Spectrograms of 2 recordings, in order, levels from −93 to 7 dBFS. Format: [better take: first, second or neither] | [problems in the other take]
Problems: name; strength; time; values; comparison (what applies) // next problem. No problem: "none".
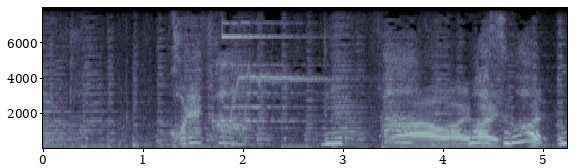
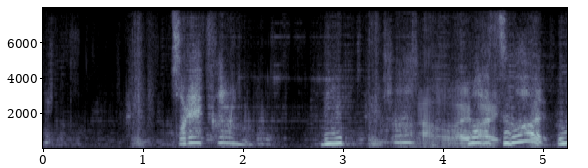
first | noise reduction (neural separator model SepFormer DNS4)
